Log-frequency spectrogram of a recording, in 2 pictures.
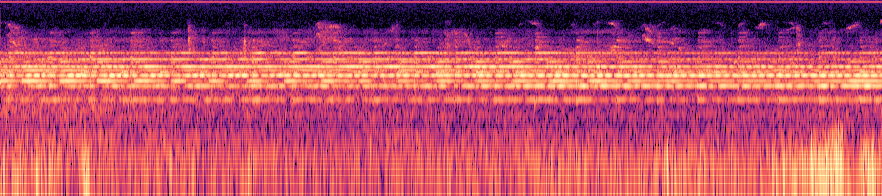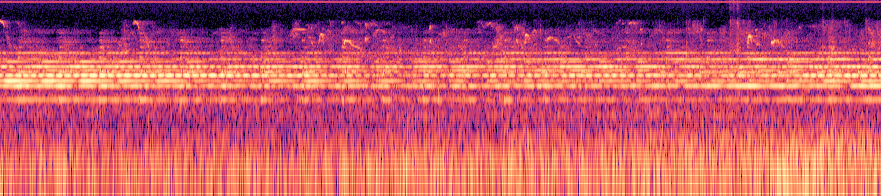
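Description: KiwiRail freight train running by: a low rumble with a steady, unbroken high ringing of several tones over it, and a brief low swell about eight seconds in.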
